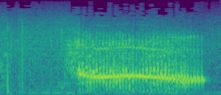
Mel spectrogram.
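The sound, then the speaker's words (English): A voice imitates a delicate snore, pretending to be asleep: a single breathy, wheezy tone of about a second, fairly loud and steady, with a slight wavering pitch, then stops abruptly. No talking during the sound. “How does one do a delicate snore? Like this, approximately.”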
